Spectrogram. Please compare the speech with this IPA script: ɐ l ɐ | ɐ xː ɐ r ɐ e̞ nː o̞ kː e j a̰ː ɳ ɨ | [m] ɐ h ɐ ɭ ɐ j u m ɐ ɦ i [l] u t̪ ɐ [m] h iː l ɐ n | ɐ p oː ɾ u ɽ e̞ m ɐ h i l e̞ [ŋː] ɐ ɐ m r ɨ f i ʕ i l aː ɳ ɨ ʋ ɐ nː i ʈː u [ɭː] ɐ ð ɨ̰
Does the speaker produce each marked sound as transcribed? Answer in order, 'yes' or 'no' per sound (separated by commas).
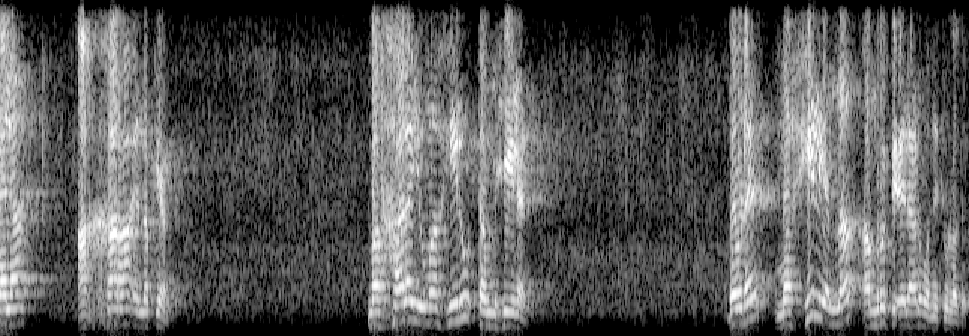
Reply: yes, yes, yes, no, yes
